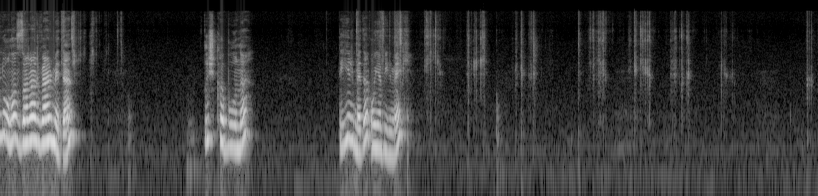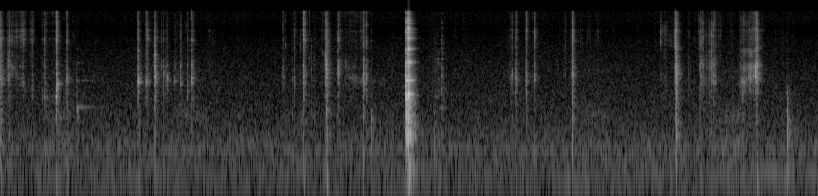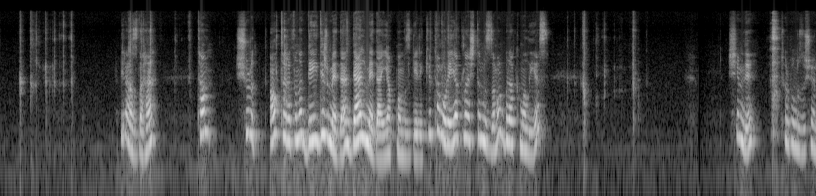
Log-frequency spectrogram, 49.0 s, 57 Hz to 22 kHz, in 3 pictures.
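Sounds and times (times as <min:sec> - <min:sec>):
spoon scraping radish: 0:11.6 - 0:14.8, 0:38.0 - 0:38.7.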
